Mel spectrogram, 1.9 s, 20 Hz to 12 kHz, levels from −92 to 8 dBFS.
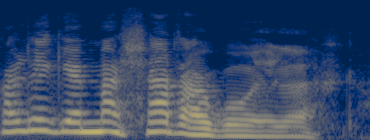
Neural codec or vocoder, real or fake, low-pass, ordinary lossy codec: none; real; 9.9 kHz; none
